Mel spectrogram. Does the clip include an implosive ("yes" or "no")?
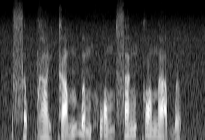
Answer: yes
